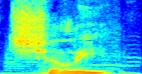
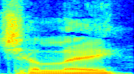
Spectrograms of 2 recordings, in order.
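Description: First: It is said with an English pronunciation. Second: It is said with a Spanish pronunciation.

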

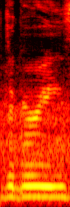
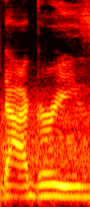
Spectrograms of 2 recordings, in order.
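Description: First: The word is said in a standard accent. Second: The word is said in a country accent. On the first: The speaker calls it right. "I know it's degrees" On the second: The speaker calls it wrong. "my country accent because I say degrees"

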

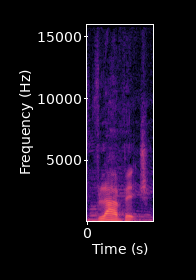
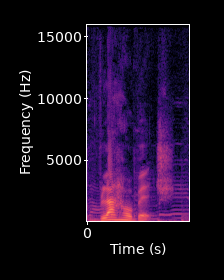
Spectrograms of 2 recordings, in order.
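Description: First: The middle 'ho' syllable is short and barely stressed. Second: The middle 'ho' syllable is said fully and clearly. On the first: "đọc rất ngắn thôi" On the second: "đọc rất rõ cái ho nhé"

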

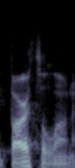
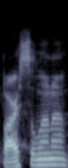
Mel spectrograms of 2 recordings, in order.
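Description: First: The middle consonant is a th sound. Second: The middle consonant is a plain s sound. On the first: "Everything that's like an S sound, make it a TH sound" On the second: "instead of saying Barcelona"

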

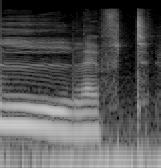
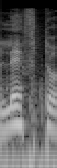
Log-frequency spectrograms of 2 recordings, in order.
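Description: First: The L is held long before the vowel. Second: The L is a quick tap that releases at once. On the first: The speaker calls it right. "すぐ離れないで伸ばしたまんまでleft" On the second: The speaker calls it wrong. "日本語だとラリルレロではleft って"

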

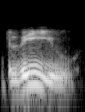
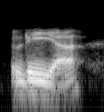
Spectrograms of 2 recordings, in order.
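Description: First: The name ends in an 'oo' sound. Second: The name ends in an 'ee-uh' sound. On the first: This is the older Egyptian pronunciation. "in ancient Egyptian, that becomes an oo sound" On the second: This is the later Coptic pronunciation. "In Coptic, I believe it's pronounced Rea, so R-E-E-U-H"

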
